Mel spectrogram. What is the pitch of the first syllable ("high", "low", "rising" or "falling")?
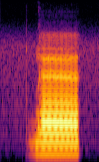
low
